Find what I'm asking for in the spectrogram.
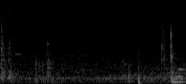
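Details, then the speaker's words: PS5 Blu-ray drive with a known-good Call of Duty Black Ops disc: irregular light ticks and clicks as it searches, no steady spin-up, then "unreadable disc"; the laser is fine, the drive's sled motor controller IC has failed. "You can hear it searching. And there we go, unreadable disc again."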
